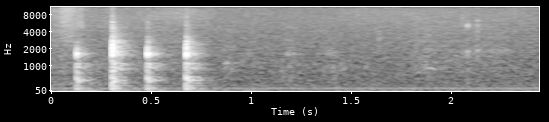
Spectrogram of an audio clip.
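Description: A clear acrylic stamp block tapped several times in quick succession onto an ink pad to ink the stamp, a handful of short knocks within the first second, then quiet.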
